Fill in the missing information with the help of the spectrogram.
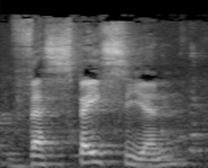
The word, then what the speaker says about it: Vespasian: We have evidence historically that the Emperor Vespasian,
